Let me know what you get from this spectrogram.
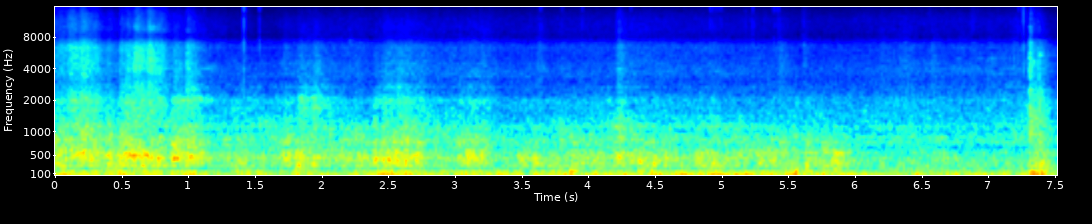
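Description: Deccan Queen passenger train running at speed, heard from aboard its coach: a steady rumble of wheels on rails, with a single sharp click about seven seconds in.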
